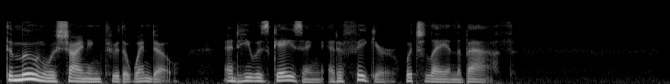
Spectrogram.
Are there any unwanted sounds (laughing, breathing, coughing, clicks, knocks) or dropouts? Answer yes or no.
no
